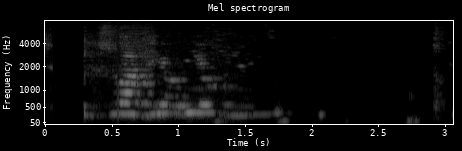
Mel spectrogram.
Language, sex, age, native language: Icelandic, female, 60-69, Icelandic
